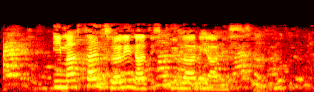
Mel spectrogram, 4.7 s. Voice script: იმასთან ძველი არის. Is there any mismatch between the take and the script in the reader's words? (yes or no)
yes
